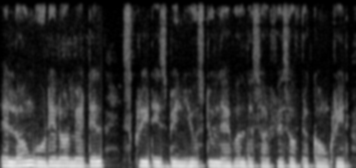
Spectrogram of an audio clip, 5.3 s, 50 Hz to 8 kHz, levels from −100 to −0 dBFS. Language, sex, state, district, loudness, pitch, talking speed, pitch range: English, female, Arunachal Pradesh, Lower Dibang Valley, -15 LUFS, 175 Hz, 180 wpm, 165-180 Hz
